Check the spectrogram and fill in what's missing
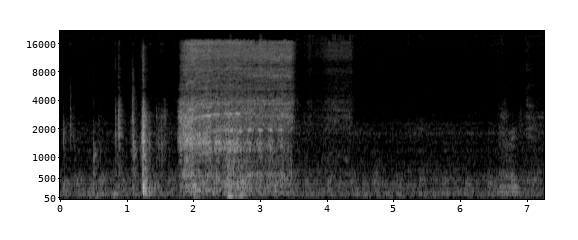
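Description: A power drill backs a screw out of the head of a 1985 Williams Comet pinball cabinet, a loud whirring burst of about two seconds, close by, after some handling knocks and followed by quieter room noise.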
